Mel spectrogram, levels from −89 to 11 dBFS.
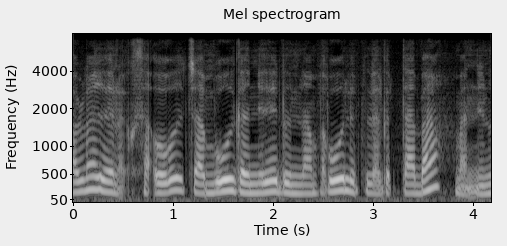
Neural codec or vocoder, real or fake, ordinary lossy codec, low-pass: autoencoder, 22.05 kHz, a latent of 192 numbers a frame, VITS, trained on many speakers; fake; none; 7.2 kHz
